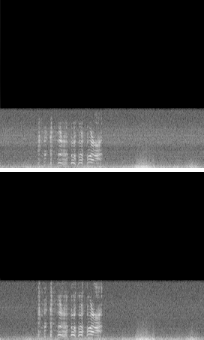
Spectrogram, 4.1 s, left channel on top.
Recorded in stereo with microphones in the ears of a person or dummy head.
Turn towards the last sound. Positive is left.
turn(degrees=-30)  # may be behind; listen again after turning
